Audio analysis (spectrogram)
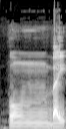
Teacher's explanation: ام، میم ساکن کا اظہار ہے، غنہ نہیں کریں گے، وا مد اصلی ہے، کم بئی یہاں میم ساکن کا اخفا ہے، غنہ کریں گے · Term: اخفاء شفوی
